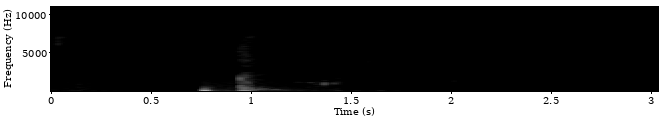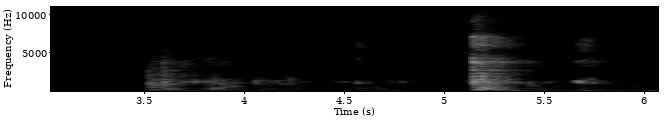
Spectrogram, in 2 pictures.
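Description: Close-up eating sounds: chewing and mouth smacking on fried street snacks, in two short clusters in the second half. Two short thumps come about a second in.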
